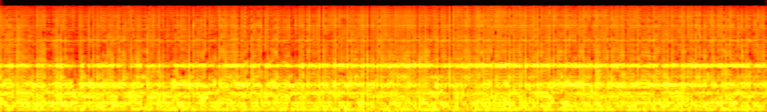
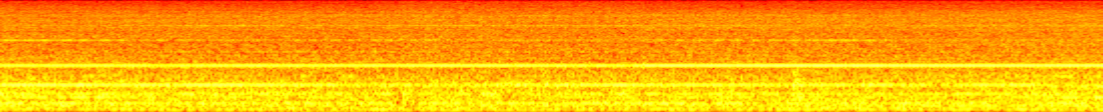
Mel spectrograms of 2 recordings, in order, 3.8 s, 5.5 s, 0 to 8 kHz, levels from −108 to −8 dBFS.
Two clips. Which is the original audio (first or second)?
second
